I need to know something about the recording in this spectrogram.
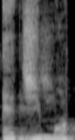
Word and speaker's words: Ed: all over the globe in Brazil my my original name is edim like edgy like knowledge yeah edgy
